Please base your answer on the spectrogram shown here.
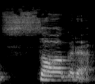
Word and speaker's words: sogra: Mother-in-law, sogra. I wonder if you can notice that só is the open sound of the O, sogra.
